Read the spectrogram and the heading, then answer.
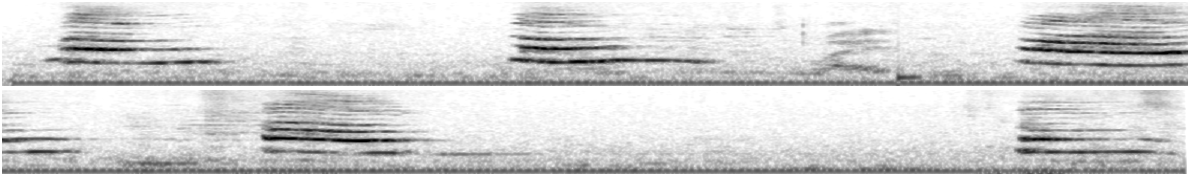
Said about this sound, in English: Garrett got an actual cat to come make cat noises for our recording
